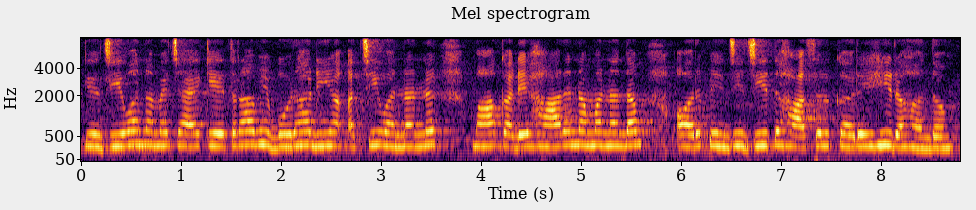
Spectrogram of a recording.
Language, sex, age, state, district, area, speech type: Sindhi, female, 18-30, Madhya Pradesh, Katni, urban, spontaneous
